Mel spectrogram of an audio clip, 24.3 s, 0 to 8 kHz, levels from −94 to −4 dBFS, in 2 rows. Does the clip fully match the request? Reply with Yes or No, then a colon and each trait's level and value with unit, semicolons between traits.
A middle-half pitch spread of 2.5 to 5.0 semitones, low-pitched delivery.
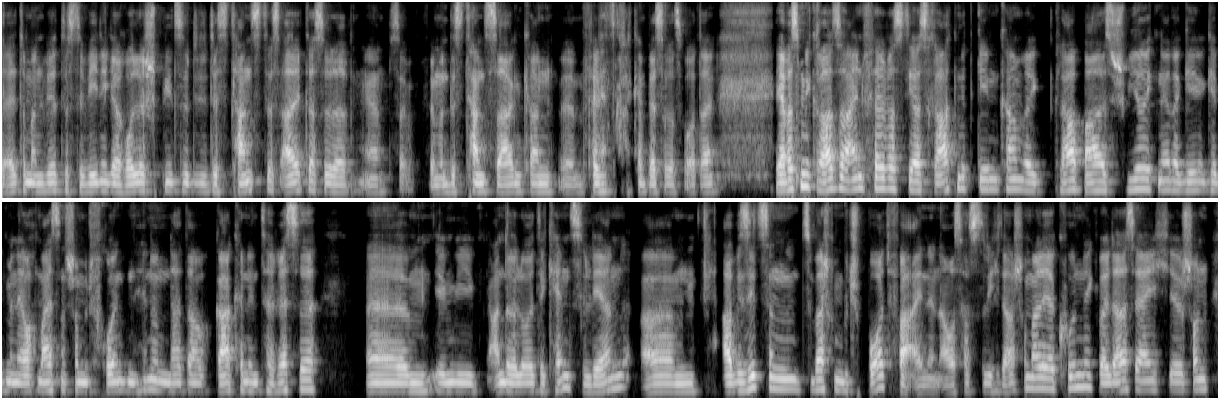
Yes: average, 2.9 semitones; low, 130 Hz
